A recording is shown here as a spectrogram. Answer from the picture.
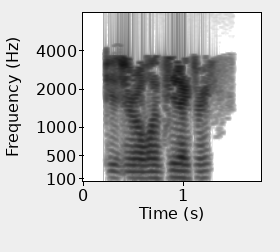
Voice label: FD Dpts VHF 156.240 Patch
